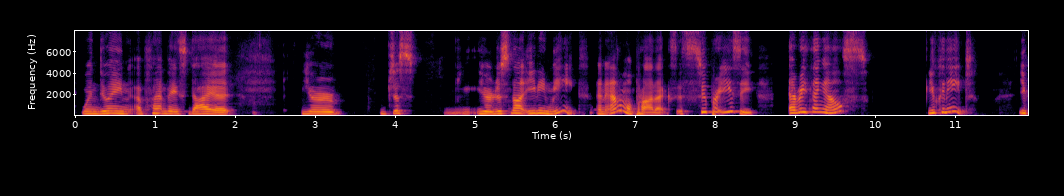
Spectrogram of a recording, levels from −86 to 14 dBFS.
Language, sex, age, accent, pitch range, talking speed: English, female, 40-59, American, 165-240 Hz, 120 wpm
